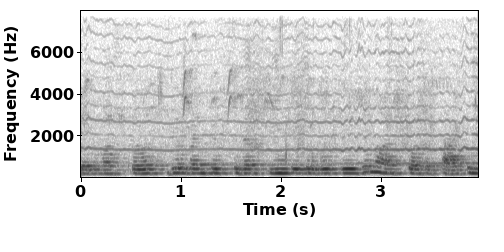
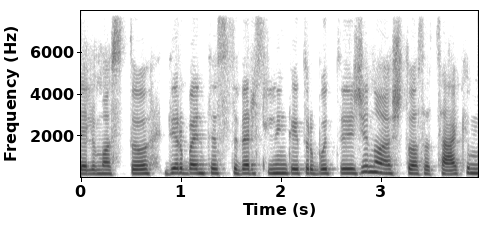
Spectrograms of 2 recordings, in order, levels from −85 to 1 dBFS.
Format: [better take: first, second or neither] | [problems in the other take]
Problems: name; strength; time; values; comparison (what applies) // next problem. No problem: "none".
second | background sound (Insect); 15 dB below the speech // room echo; dies away in 0.5 s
